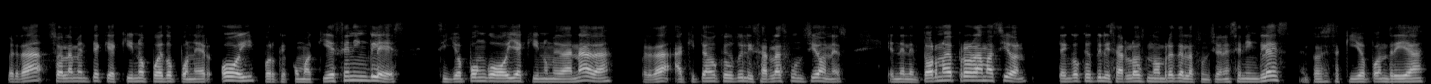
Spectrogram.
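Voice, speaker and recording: A man teaching a screen-recorded programming lesson, patient and step by step, filling pauses with "eh" and checking in with "¿verdad?". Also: medium pitch, no room sound, dull audio. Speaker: instructor.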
